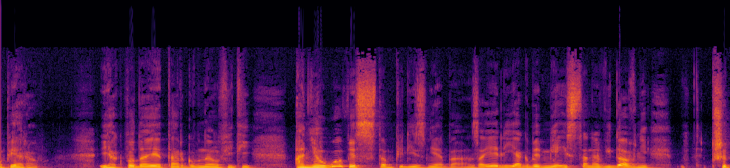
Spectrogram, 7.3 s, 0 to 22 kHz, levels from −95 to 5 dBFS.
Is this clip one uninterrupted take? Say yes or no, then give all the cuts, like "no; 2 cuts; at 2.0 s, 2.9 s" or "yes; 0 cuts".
yes; 0 cuts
